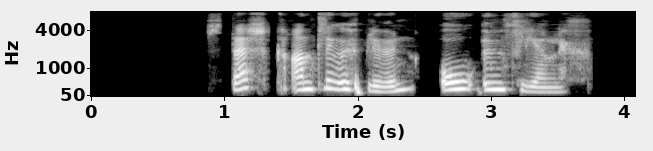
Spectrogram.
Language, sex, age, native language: Icelandic, female, 20-29, Icelandic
